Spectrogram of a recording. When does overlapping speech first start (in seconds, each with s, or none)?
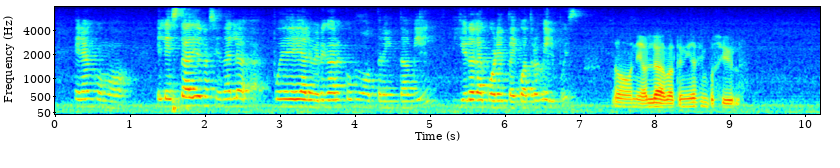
none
